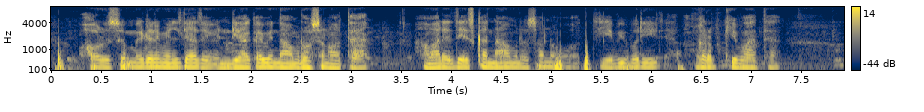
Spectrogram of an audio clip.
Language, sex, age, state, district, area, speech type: Urdu, male, 18-30, Bihar, Supaul, rural, spontaneous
